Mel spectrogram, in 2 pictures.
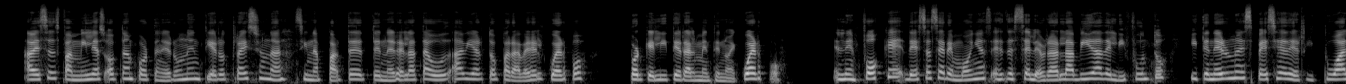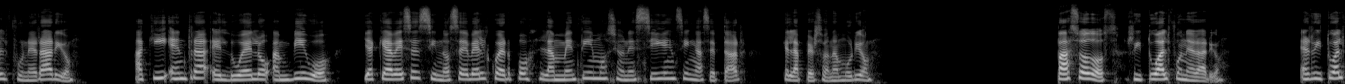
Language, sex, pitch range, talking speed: English, female, 205-260 Hz, 170 wpm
